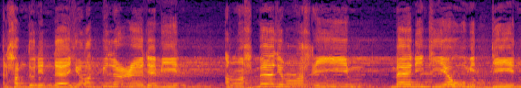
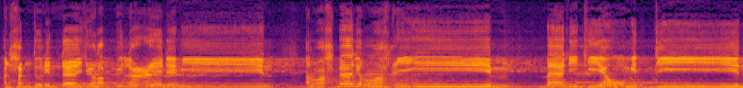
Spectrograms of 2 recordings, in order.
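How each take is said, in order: First: It is recited fast, with short vowels. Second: It is recited at a medium pace.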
